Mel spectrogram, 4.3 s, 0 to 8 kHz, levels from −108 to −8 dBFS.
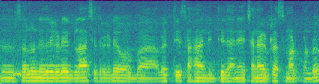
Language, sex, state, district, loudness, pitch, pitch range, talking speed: Kannada, male, Karnataka, Belgaum, -17 LUFS, 110 Hz, 105-110 Hz, 155 wpm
